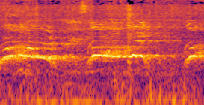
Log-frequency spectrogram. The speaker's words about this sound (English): This is a victim filmed with a phone, screaming as he tries to fight off abductors.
